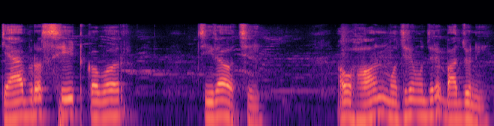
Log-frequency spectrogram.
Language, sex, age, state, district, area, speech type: Odia, male, 18-30, Odisha, Malkangiri, urban, spontaneous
